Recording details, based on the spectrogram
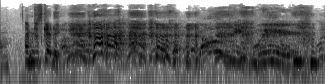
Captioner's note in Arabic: يضحك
